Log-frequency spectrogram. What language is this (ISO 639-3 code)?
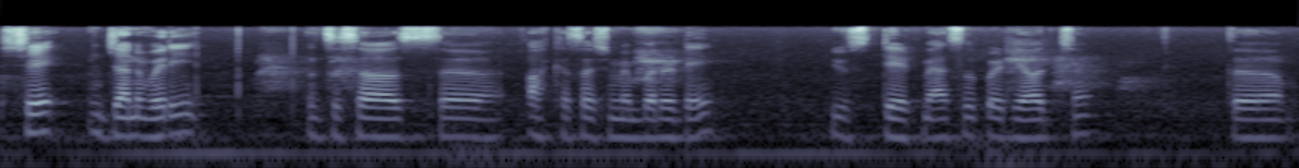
kas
